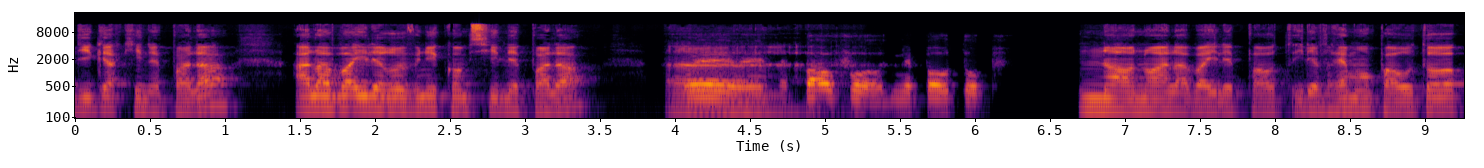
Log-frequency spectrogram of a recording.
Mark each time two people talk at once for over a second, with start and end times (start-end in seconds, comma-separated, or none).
none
